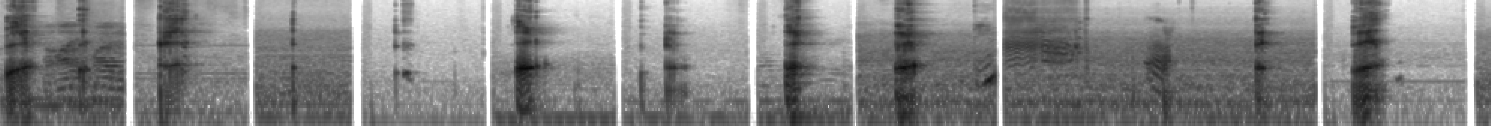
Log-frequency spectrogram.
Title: tiktok girl burping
